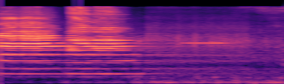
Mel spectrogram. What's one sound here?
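A diesel locomotive sounds its horn loudly.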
